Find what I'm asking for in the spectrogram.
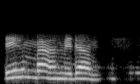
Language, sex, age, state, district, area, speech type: Bodo, female, 18-30, Assam, Chirang, urban, conversation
